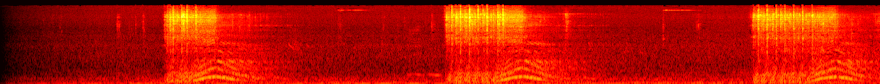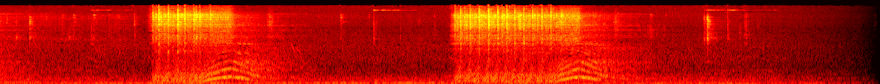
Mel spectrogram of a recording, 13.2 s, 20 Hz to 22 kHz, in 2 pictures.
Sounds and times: Impact wrench working 0:01.2 - 0:02.2
Impact wrench working 0:03.3 - 0:04.6
Impact wrench working 0:05.2 - 0:12.2

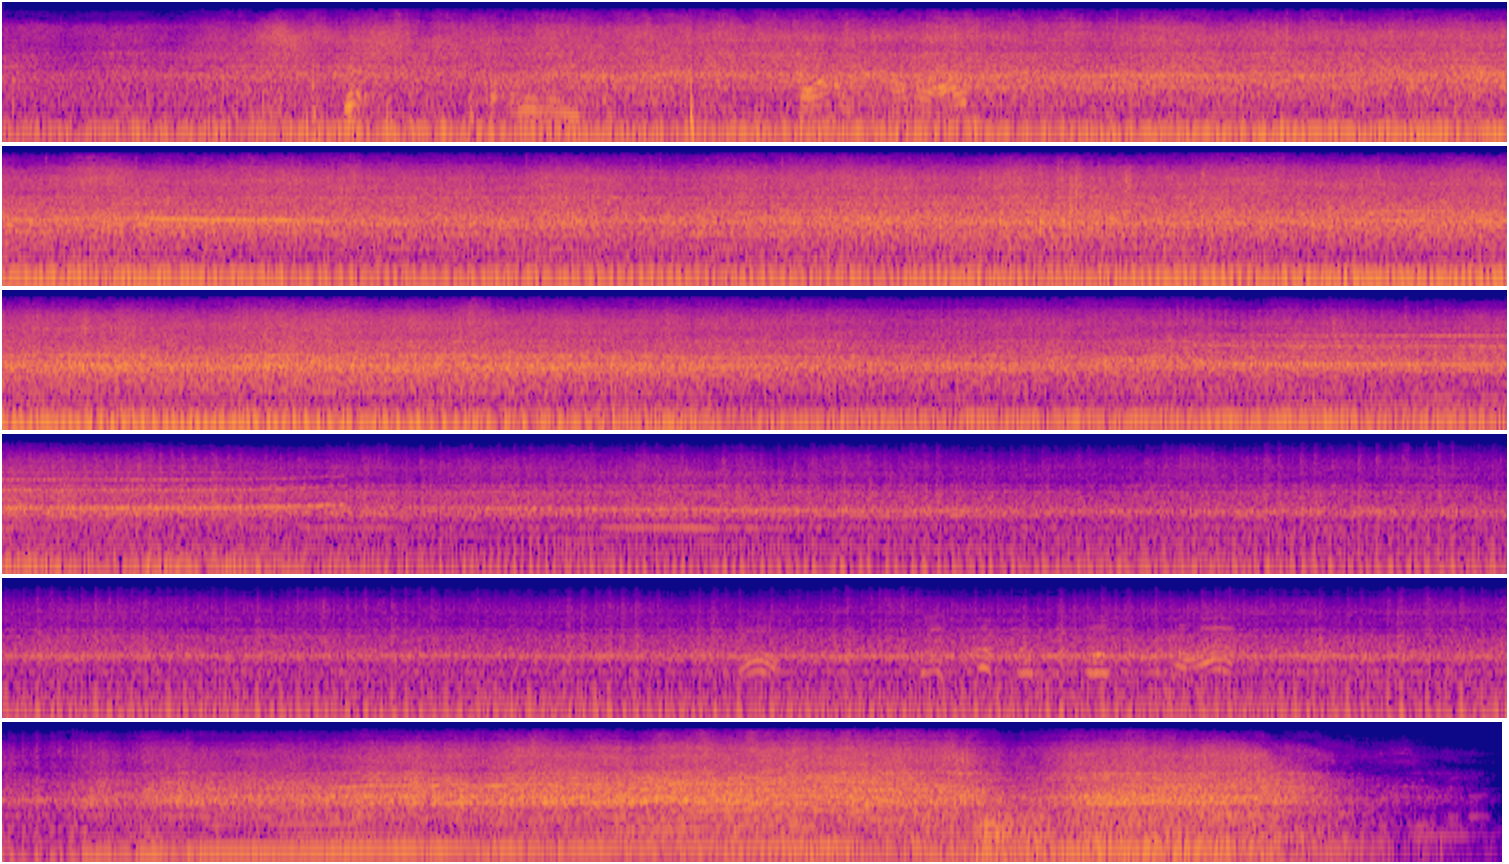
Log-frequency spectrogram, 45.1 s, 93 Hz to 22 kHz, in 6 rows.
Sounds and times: snowmobiles pull up nearby and drive around 0:00.0 - 0:45.1

